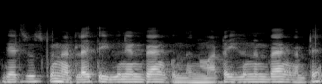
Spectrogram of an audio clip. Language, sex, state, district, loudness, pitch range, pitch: Telugu, male, Andhra Pradesh, Annamaya, -16 LUFS, 110-120 Hz, 120 Hz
